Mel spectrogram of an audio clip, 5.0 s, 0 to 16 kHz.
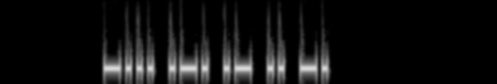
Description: Morse code, heard as a keyed tone, about 22 wpm, 700 Hz. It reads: BRAIN
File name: 5 Letter Words - First 3 Letters Given - 22wpm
